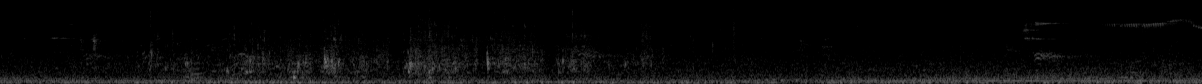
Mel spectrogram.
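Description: Black bear wading through a shallow pond: faint splashing and sloshing of water, heaviest from about two to five seconds in, over a steady low hum. A thin high call comes in near the end.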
